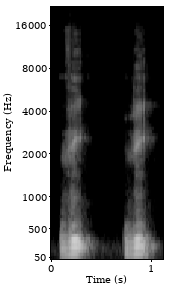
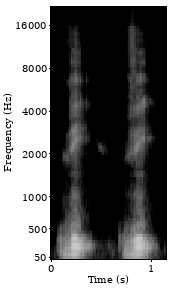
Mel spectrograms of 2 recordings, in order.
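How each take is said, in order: No difference in how they are said.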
